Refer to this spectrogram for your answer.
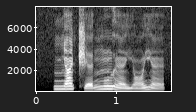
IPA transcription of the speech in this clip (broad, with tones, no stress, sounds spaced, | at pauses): ɲ ã˦ t͡ʃ ɛ˨˦ ŋ ũ˦ ɣ ɛ̃˨ j ɔ̃˨˦ j ɛ̃˨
